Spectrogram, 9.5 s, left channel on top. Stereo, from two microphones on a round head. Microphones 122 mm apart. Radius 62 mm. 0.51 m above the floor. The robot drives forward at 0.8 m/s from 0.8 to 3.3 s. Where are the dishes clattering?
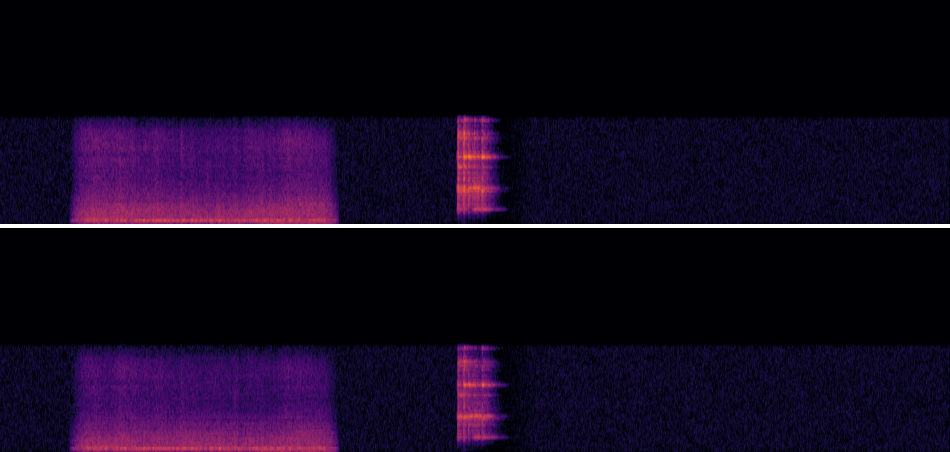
50° left (ahead or behind), 1.2 m.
